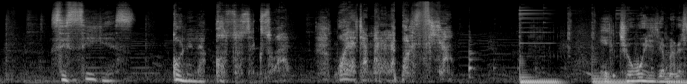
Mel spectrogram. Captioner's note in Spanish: Susurra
